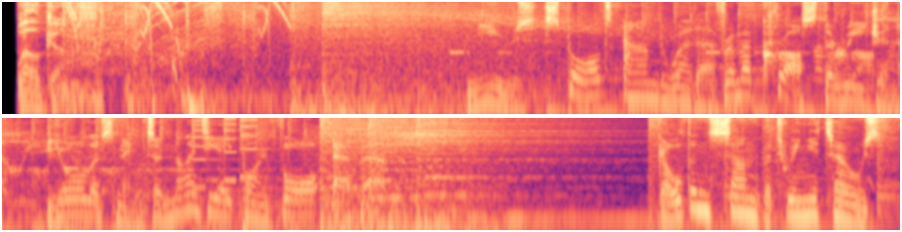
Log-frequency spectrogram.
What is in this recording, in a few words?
Male English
